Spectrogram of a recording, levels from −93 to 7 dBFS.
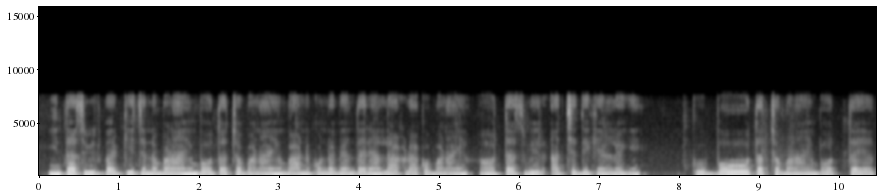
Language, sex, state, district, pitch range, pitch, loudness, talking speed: Garhwali, female, Uttarakhand, Uttarkashi, 190-220 Hz, 205 Hz, -15 LUFS, 155 wpm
